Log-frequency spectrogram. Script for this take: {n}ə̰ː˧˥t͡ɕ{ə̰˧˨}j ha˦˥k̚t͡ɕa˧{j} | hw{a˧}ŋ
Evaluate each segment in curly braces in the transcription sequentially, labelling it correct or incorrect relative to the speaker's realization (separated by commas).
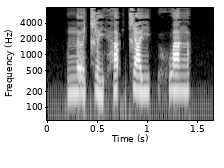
correct, incorrect, correct, correct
